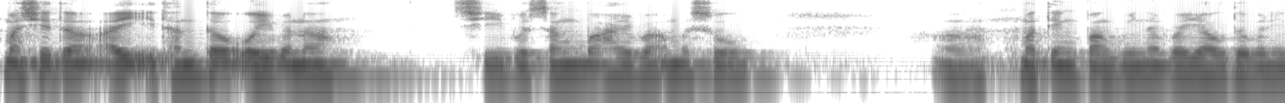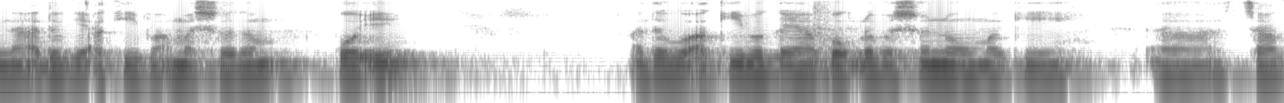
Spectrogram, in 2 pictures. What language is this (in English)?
Manipuri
